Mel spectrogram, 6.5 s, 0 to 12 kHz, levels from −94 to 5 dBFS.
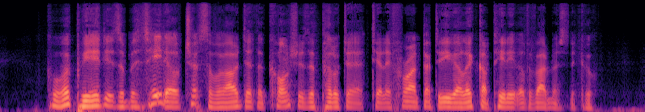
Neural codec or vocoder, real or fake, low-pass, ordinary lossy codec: codec, 16 kHz in and 24 kHz out, 0.4 kbps, LongCat-Audio-Codec, four codebook decoder; fake; 10.8 kHz; AAC, 48 kbps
